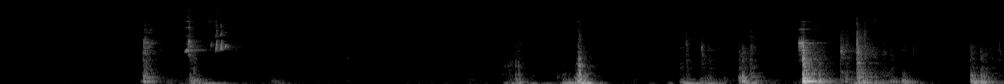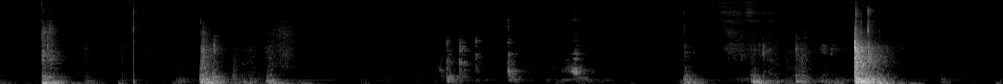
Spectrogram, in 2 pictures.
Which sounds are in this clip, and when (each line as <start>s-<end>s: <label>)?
1.4s-2.4s: door
8.4s-9.2s: wardrobe or drawer
9.7s-10.8s: wardrobe or drawer
11.9s-13.0s: wardrobe or drawer
18.5s-19.0s: wardrobe or drawer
